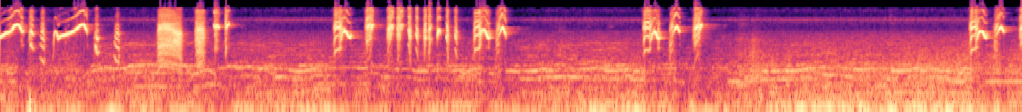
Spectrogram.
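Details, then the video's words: Long-tailed shrike, known locally as cendet, singing a 'toet toet' song meant to coax other shrikes into song: rising whistles and sharp clicks in short clusters with silent gaps between, with low hum behind. "cendet gacor TOET TOET buat pancingan cendet agar bunyi jadikan burung cendet gacor NYAUT"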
